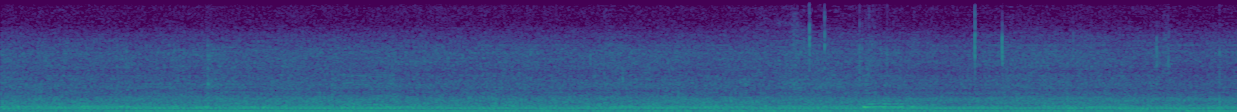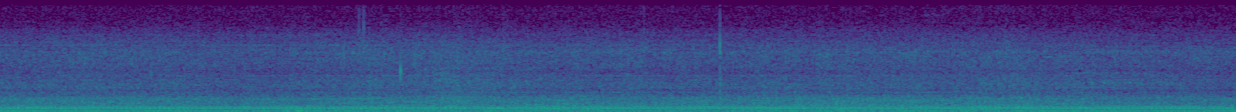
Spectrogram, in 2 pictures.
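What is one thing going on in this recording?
Paddle wheels churn the river water.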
